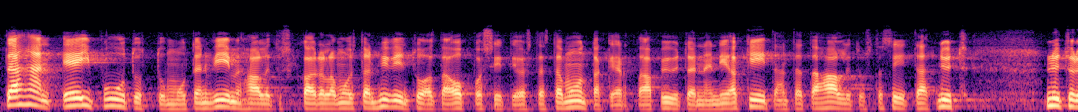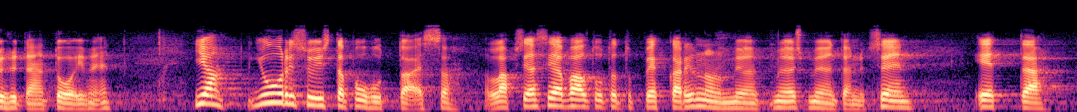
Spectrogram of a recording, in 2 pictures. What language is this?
Finnish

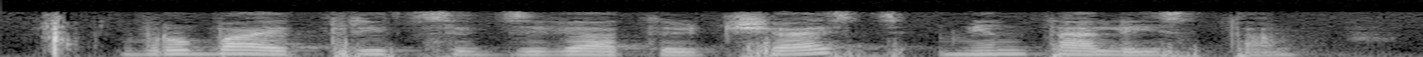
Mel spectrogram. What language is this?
Russian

